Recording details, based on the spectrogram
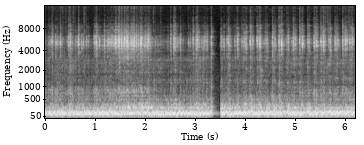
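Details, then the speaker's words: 1958 Chevrolet Corvette 3-speed V8 with 4-barrel carburetor, listening at the exhaust: deep, even idle burble with steady low exhaust pulses, no misfire or tapping; normal idle. "Okay, so there's the engine noise and the exhaust noise."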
